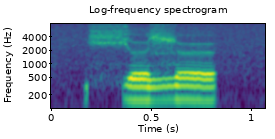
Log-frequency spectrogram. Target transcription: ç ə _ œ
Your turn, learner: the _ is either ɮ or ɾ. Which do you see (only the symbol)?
ɮ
